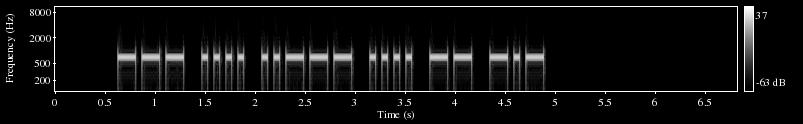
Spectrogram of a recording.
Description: Morse code, heard as a keyed tone, about 20 wpm, 700 Hz. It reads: OH2HMK
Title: DXCC-100 Call Signs - 6 Characters - Repeated 3x - 20wpm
